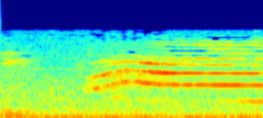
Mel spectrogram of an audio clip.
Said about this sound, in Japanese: 子供が泣いてます。 元気な証拠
